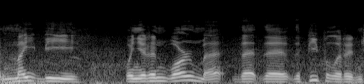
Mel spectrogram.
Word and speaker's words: Wormit: They were meaning to say wormwood, and folk are like, what are you saying? He's like, ah, wormwood. And he's like, ah, Wormit.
